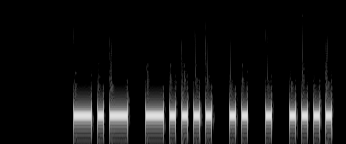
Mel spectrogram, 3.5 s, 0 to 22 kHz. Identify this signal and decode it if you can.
Morse code, heard as a keyed tone, about 20 wpm, 700 Hz. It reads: K6IEH
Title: Speed Racing - USA 1x3 Call Signs 17wpm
